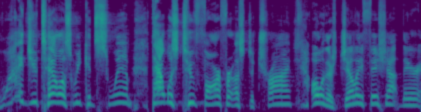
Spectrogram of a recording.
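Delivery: high, indignant complaint; angry at the captain. Retold or imitated. Swimmer scolding the captain after the jellyfish scare, indignant. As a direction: tell him off for letting you swim. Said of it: "I let him know I was mad".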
